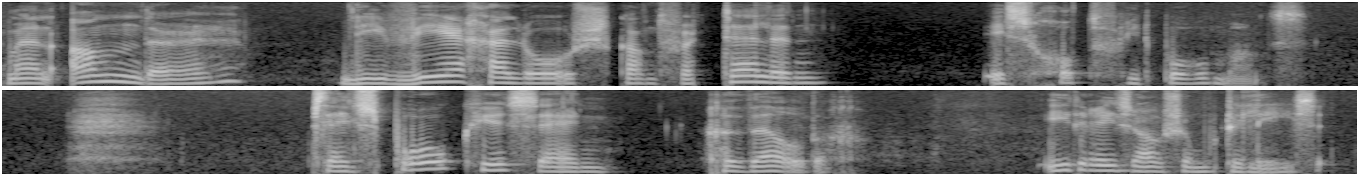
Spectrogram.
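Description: A woman reading children's stories aloud in an expressive, animated storytelling manner. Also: deep voice, slow, pauses often.

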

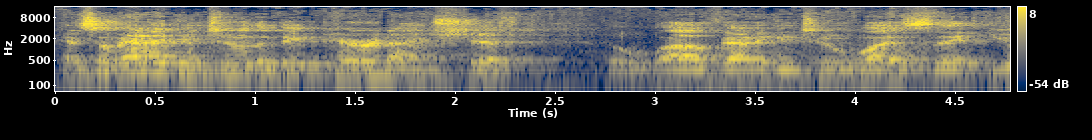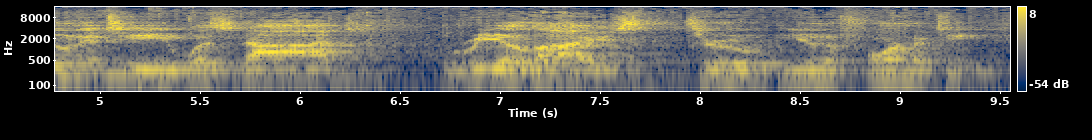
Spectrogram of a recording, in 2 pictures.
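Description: An older man, a Jesuit priest, giving an animated lecture with many ums and restarts into a handheld mic. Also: medium pitch, a little slow, a little hiss or hum. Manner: animated, gestures widely, many fillers and restarts. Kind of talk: conference lecture. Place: large conference room with audience. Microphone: handheld microphone, far camera. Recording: echoey hall, heard from far off.

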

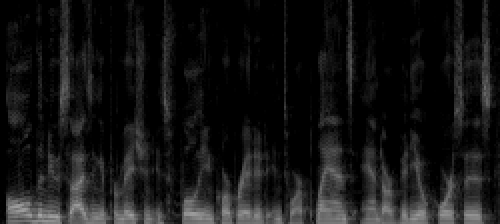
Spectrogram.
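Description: A man's voice: medium pitch, steady tone, a little fast, mellow. A middle-aged man hosting his own channel, giving an earnest scripted update to camera with a lapel mic in an indoor workshop. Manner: earnest, gestures with both hands while explaining. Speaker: kayak builder and channel host. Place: indoor workshop with a canoe and curtain.

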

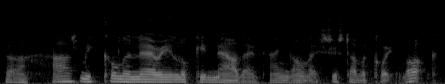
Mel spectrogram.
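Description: A fairly low-pitched man speaking at normal speed, he's an older gaming streamer from Yorkshire, England, with the accent to match. He offers relaxed, casual commentary to himself and his viewers, recorded on a headset mic at home.

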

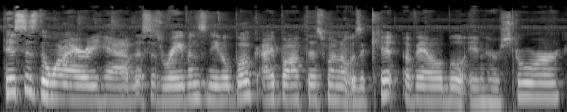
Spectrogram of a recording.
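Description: A woman's voice: lowish voice, fairly even intonation, a little fast, a little mellow. Chatty woman hosting a craft vlog. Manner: chatty, rambling, with frequent ums and restarts. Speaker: craft channel host. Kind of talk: casual stitching vlog chat.

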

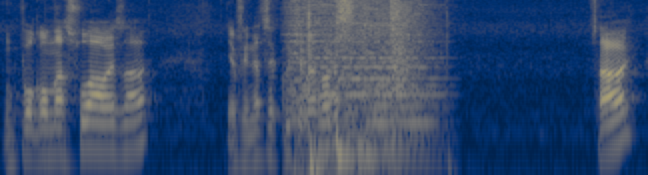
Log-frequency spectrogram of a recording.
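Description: A man with a Cuban Spanish accent, slightly hoarse, giving animated, teasing live-stream commentary on a viewer's video, repeating himself and throwing out questions. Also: a little high, a little slow, loud music behind the voice. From Cuba. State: hoarse from recording the night before.

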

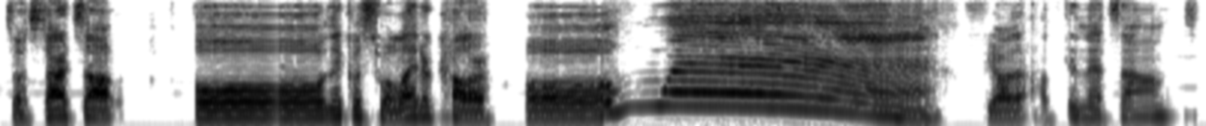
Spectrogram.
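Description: Guy voice coach doing vocal warm ups, explains then sings the vowels, dry close sound. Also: fairly high pitch, little pitch movement, fairly quick, no room sound, low-quality recording. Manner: explains, then demonstrates sung vowels and scales.

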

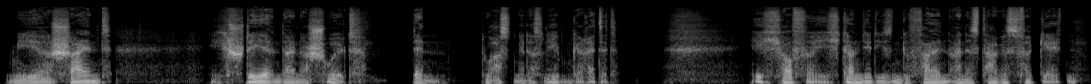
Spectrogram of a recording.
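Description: A man voicing a gruff, guarded older male mentor in an audiobook, speaking in a grave, lecturing way with a husky voice. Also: very deep voice, takes it slowly, pauses often, sharp tone, dry recording, clean studio sound, heavily acted. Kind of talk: audiobook character reading.

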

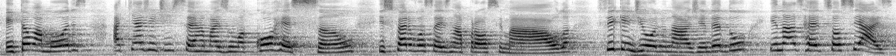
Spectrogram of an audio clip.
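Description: A woman teaching a recorded class, explaining slowly and sounding out syllables, checking in with her students as she goes. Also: sits high. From Brazil. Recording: echoey room with long reverb.

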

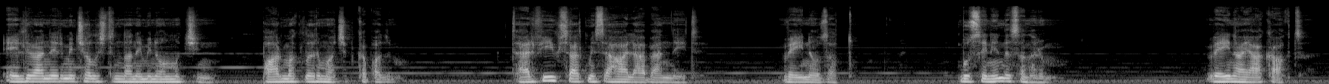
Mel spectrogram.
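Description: A man reading out a sci-fi short story as its narrator, in a steady, measured voice. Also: mid-range voice. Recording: faint background music.

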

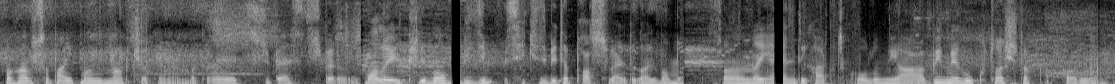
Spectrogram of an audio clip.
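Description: A woman giving gameplay commentary to her viewers while opening rewards, quickly getting frustrated and excited. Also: medium pitch, creaky, background noise. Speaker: mobile game streamer.

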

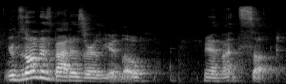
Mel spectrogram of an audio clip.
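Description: A young woman chatting casually as she eats on her video, pausing, her mouth burning from spicy food. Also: on the low side, very animated, gravelly, heavy background noise. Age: young adult. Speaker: mukbang video host. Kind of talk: casual chat while eating. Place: small room indoors. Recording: echoey room, distant camera mic.

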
